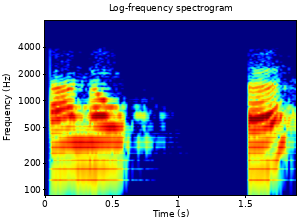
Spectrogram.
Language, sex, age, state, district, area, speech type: Bodo, male, 18-30, Assam, Chirang, urban, conversation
